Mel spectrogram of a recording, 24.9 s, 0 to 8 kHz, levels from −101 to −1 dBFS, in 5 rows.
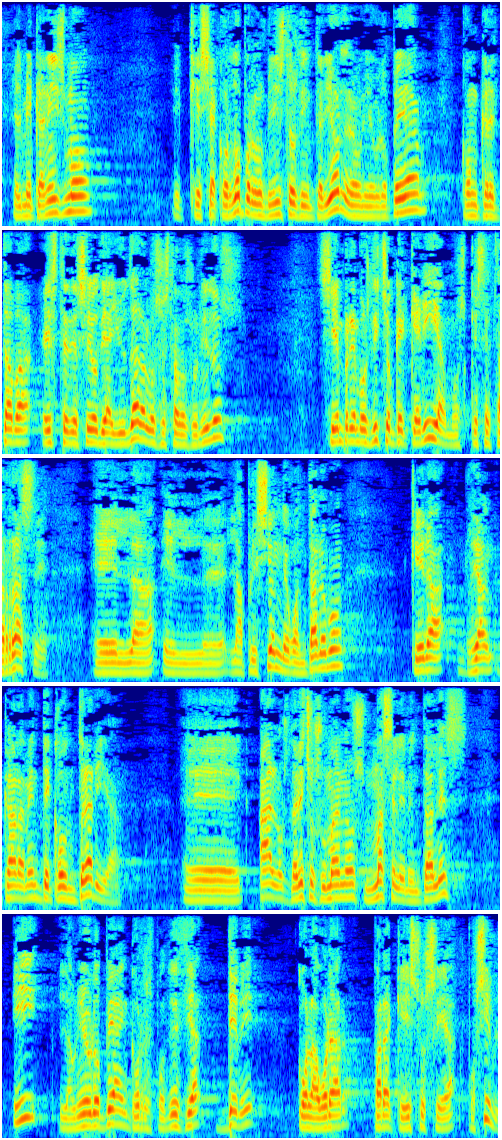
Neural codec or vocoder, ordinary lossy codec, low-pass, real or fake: none; none; none; real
